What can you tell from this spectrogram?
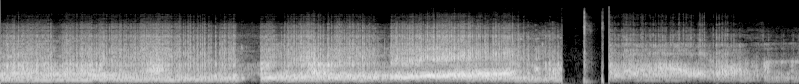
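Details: Stomach growling: continuous low rumbling with a rising gurgle partway through; borborygmi.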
